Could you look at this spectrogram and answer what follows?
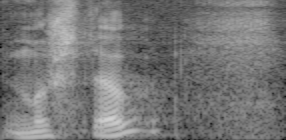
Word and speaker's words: Musto: Y por tanto me disculpo de, digamos, el que dude de mis palabras, consulte a Mustoe. Musto se dice, por cierto, en inglés. Musto se escribe.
